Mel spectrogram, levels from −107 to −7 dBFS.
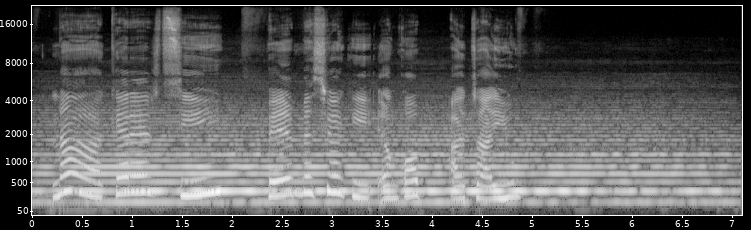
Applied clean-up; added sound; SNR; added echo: none; Bowed string instrument; 1 dB; none.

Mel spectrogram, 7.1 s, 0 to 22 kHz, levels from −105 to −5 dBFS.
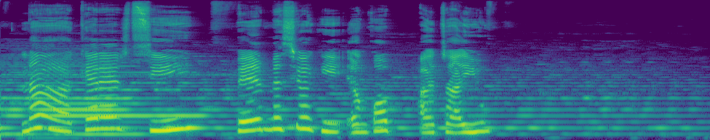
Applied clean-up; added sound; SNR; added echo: classical method log-MMSE.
